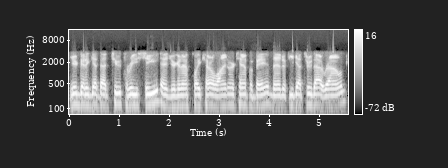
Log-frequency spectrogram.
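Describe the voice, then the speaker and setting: A stuffed-up man with a nasal voice calls in to talk hockey, circling back and restarting his sentences as he goes. His mid-pitched voice comes through a tinny phone line that sounds thin and cramped. The sound is dry, with no room around it. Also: flat delivery, fairly quick, no room sound. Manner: rambling, repeats and restarts phrases. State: stuffed-up nose. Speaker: hockey radio analyst, guest. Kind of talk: casual sports talk over the phone.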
